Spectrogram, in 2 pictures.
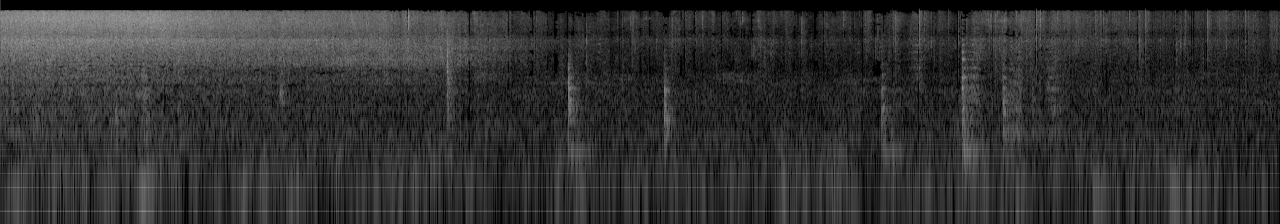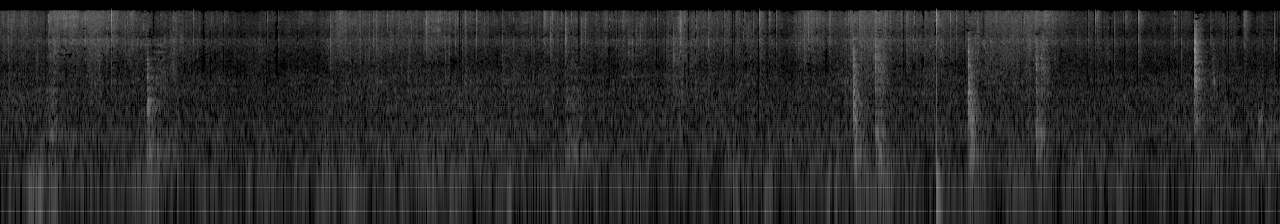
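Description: Butter sizzling on a hot flat tawa as pav bread toasts in it, loudest in the first few seconds as fresh butter hits the pan, then dying down to a faint sizzle. A scattering of light taps from a wooden spatula on the pan.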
